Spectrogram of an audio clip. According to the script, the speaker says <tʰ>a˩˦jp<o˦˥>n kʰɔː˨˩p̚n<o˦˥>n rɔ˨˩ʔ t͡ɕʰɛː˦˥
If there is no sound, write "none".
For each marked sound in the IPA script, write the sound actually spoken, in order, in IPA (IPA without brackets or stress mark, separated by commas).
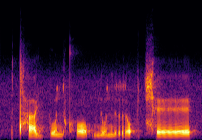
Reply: tʰ, o˧, o˦˥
